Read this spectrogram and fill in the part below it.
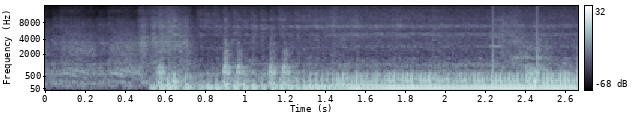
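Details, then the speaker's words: Cold start: cranks and catches quickly, settling into a steady even low idle with no misses or knocks; healthy. "cold start for the boys is good on that one"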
